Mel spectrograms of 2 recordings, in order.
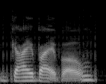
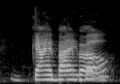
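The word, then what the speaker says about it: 가위바위보: Scissors, which is like, if you pronounce the words fast, you say Gaibaibo.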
